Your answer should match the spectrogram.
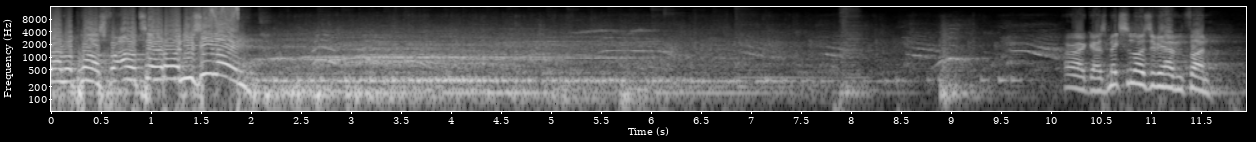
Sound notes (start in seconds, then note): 2.4 applause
